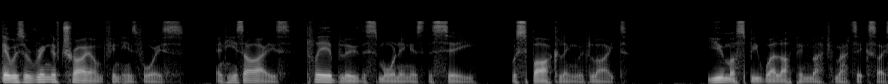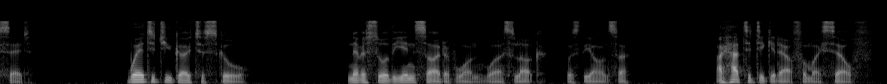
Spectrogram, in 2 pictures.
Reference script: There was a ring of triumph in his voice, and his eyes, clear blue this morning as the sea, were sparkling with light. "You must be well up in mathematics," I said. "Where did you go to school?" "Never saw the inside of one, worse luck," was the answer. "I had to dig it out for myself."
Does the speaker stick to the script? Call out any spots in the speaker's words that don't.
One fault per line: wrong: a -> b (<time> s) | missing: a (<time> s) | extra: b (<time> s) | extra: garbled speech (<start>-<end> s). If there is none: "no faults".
no faults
